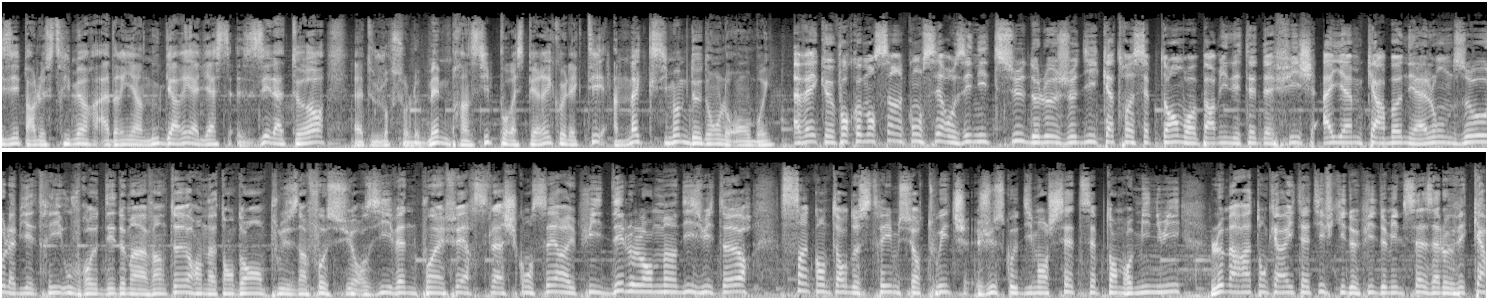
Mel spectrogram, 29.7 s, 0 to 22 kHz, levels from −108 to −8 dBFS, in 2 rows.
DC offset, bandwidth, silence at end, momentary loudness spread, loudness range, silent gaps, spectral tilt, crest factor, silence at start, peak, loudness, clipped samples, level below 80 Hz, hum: under 0.1%; 15.5 kHz; 0 s; 4 LU; 2 LU; none; -3.5 dB/octave; 18 dB; 0 s; 0 dBFS; -17 LUFS; under 0.1%; -36 dBFS; none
